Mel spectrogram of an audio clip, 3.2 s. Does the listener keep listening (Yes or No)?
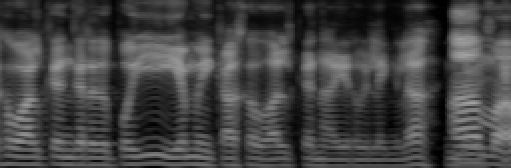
No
